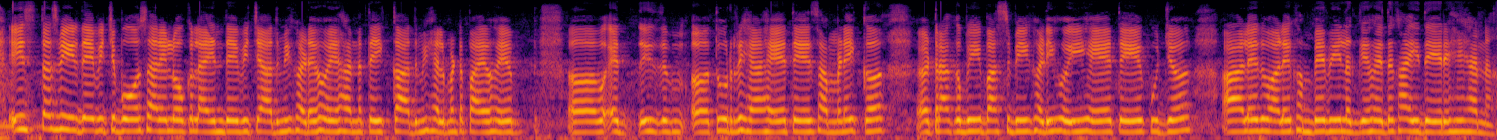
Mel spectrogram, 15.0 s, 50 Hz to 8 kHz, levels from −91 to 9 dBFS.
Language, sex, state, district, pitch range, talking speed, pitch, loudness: Punjabi, female, Punjab, Kapurthala, 230-245 Hz, 190 wpm, 235 Hz, -12 LUFS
